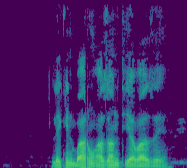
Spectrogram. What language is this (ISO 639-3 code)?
xhe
